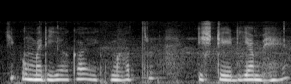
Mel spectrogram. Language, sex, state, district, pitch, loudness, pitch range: Hindi, female, Madhya Pradesh, Umaria, 215 Hz, -13 LUFS, 210-240 Hz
